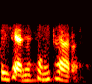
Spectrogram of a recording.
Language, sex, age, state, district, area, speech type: Bodo, female, 45-60, Assam, Chirang, rural, conversation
